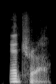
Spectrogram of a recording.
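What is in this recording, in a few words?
"entrée", American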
